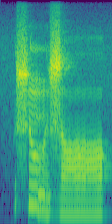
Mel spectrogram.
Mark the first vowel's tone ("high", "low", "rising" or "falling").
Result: falling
